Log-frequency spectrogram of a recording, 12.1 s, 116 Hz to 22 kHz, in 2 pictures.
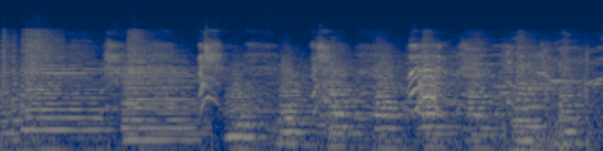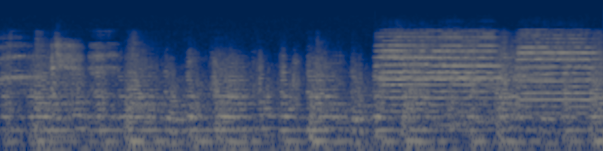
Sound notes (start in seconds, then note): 1.9 panting; 9.0 tense instrumental music continues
